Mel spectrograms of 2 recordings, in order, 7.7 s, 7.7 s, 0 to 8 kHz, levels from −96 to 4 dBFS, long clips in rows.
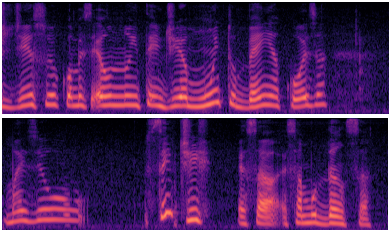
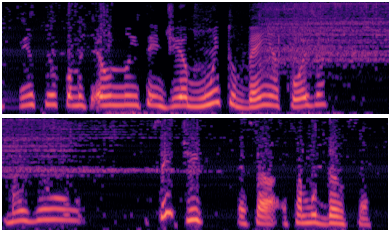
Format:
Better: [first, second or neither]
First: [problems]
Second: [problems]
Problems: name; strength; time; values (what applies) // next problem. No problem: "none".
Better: first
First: none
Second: noise reduction (classical method spectral subtraction)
